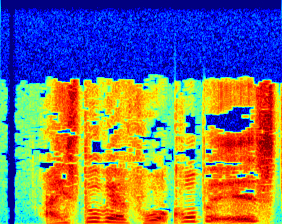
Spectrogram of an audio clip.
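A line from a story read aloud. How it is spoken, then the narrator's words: Shouted over loud noise. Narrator (German): schrie Ralf bei 210 Stundenkilometer über ein brüllendes Radio und den surrenden Motor hinweg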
